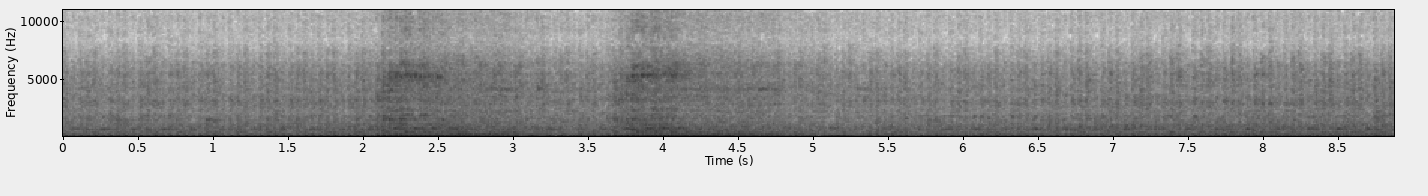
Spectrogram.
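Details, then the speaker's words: 1951 Ferguson tractor after thermostat housing replacement, running at idle and on hand throttle: low even chugging idle about four beats a second with brief throttle swells; normal healthy idle after repair. "Right, this is what it sounds like at idle now. That's all tightened up and right. And it works on the hand throttle now as well."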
